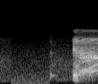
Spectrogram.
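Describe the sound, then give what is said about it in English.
A single harsh cough or throat clearing bursts out loudly near the end, after a faint short catch of breath, and is cut off abruptly. “I'm sorry about this cough, but it's more annoying for me.”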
